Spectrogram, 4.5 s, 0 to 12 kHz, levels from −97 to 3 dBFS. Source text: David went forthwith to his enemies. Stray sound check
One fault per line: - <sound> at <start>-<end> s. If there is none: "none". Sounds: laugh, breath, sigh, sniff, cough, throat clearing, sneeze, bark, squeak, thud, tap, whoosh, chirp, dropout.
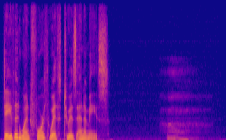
- sigh at 3.2-4.3 s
